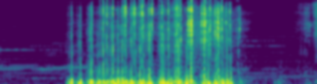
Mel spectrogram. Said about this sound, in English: Does anyone play Texas Hold'em poker? Because this is poker he's going to shuffle on the mic. Hold on.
